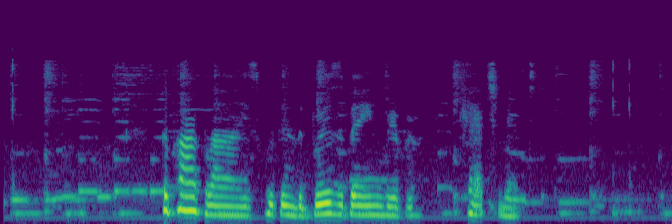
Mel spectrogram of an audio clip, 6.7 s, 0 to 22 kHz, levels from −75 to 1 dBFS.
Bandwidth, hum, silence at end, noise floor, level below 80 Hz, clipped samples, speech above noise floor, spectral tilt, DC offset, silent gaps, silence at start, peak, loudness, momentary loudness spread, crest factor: 7.4 kHz; none; 0 s; -41 dBFS; -56 dBFS; under 0.1%; 25 dB; -8.5 dB/octave; under 0.1%; none; 0.1 s; -2 dBFS; -17 LUFS; 21 LU; 18 dB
